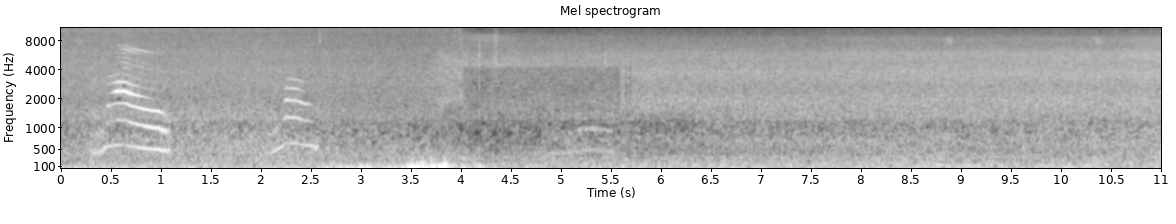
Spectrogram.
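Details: A calico cat, a stray, meowing when the person tries to leave: two short arched meows in the first few seconds, a faint low thump, then a weak falling meow before quiet background noise.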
